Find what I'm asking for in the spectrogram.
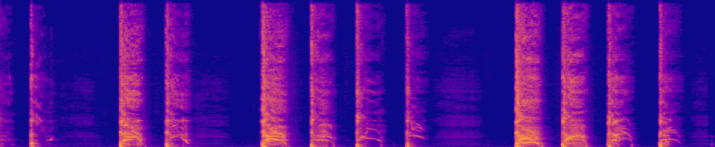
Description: Another allergy induced coughing fit.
